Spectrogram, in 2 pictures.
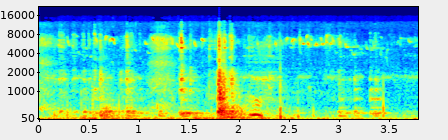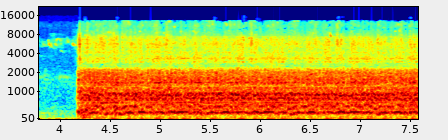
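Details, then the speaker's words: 1948 Bedford six-cylinder truck that sat 15 to 20 years, primed with two-stroke fuel, choke wide open: after clatter it suddenly catches into a loud, slightly rough run, apparently flooding; engine catching briefly. "looks like it's flooding here we got life"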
